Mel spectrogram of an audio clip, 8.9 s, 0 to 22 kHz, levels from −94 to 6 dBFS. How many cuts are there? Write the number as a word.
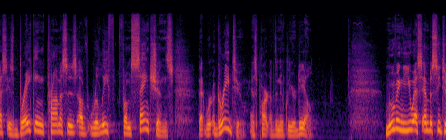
one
